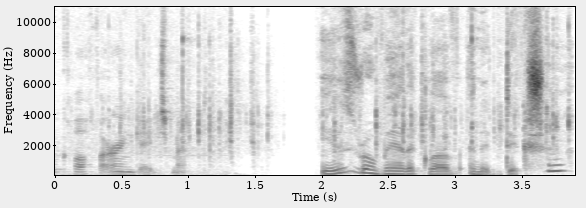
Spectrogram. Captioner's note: computer keys clack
